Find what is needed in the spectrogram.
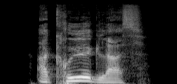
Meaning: synonym of Plexiglas (“plexiglass”) (polymethyl methacrylate)
- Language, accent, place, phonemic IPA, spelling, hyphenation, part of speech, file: German, Germany, Berlin, /aˈkʁyːlˌɡlaːs/, Acrylglas, Ac‧ryl‧glas, noun, De-Acrylglas.ogg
